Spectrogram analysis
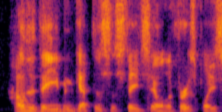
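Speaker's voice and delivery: normal talking voice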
